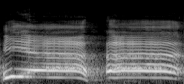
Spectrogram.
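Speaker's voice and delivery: high, screamed cheer; wild acted cheer. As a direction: yell like a crowd erupting. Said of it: "And everyone's cheering".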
